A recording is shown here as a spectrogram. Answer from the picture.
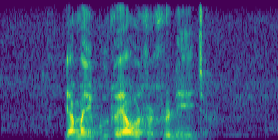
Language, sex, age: Northern Sotho, male, 23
